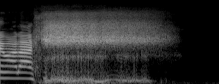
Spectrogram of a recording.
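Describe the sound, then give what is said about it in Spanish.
A brief voiced tone, then a person produces a steady breathy hiss for about a second and a half, imitating the sound of fire but coming out more like falling rain. “Siempre parece que está lloviendo cuando yo lo hago. Eh, yo voy a aprender a hacer Ruido de Fuego.”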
